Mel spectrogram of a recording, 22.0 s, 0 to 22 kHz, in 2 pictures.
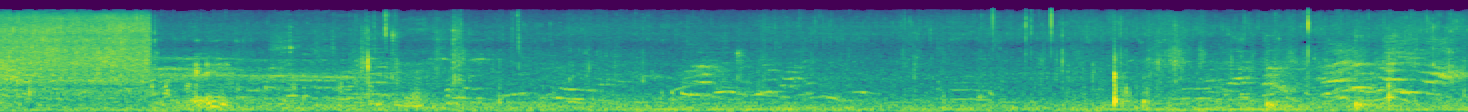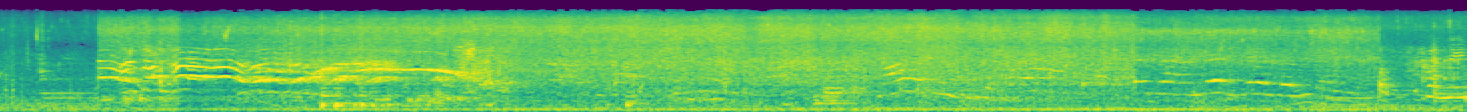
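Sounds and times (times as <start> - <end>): hot oil sizzling: 0.0 - 1.2, 11.3 - 22.0.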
